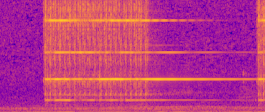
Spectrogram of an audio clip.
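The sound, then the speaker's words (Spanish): A telephone call to a house rings at around eight at night, with a bright, steady electronic trill, one long ring followed by a pause and the start of another, over a low background hum. “Apenas sonó el teléfono y se contestó.”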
